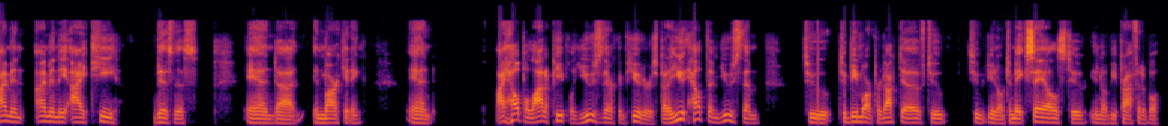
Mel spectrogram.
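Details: Adult man speaking; healthy speaker.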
